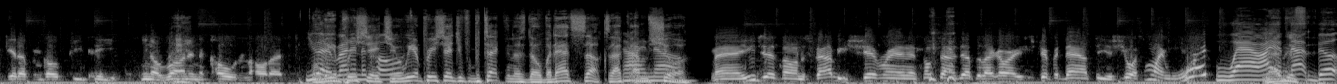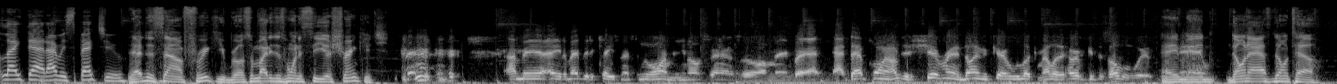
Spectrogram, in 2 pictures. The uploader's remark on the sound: We opened up the phone lines to see what our listeners thought of her story.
